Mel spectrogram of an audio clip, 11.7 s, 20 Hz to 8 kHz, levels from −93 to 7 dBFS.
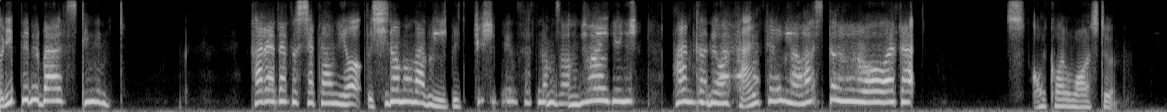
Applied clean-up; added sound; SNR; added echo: neural diffusion model UNIVERSE++.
